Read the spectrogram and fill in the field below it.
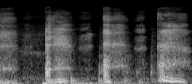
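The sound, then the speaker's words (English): A person imitates a dry cough three times in quick succession, each burst short and raspy, with brief pauses between them and no talking. “Except his cough is significantly drier.”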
